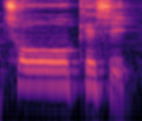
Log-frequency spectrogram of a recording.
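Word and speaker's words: 帳消し: 발음은 초케시, 초케시.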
